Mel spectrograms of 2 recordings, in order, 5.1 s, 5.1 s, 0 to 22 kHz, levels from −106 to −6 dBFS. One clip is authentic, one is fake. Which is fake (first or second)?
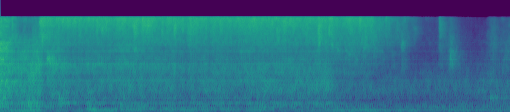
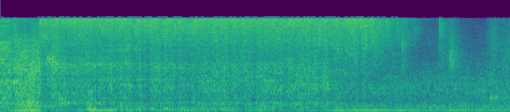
first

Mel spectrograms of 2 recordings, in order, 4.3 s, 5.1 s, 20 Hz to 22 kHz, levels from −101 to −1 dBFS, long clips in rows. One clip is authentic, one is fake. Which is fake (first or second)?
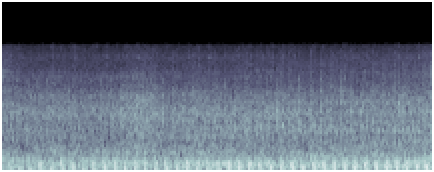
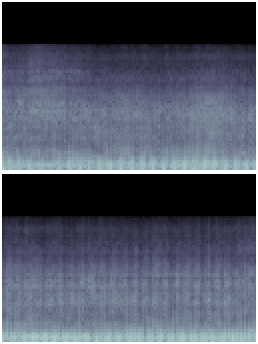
second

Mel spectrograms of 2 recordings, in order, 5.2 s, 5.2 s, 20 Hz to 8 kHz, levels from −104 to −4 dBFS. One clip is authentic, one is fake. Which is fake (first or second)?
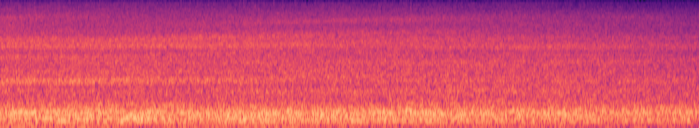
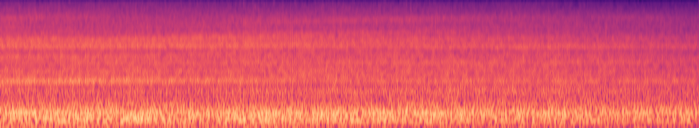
second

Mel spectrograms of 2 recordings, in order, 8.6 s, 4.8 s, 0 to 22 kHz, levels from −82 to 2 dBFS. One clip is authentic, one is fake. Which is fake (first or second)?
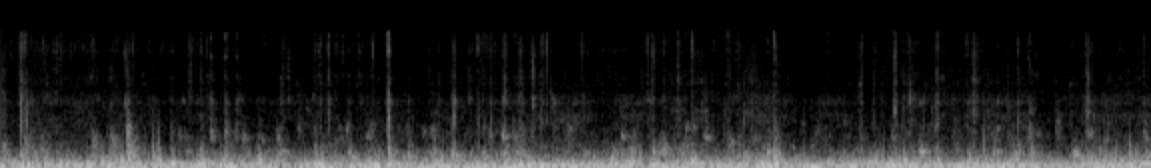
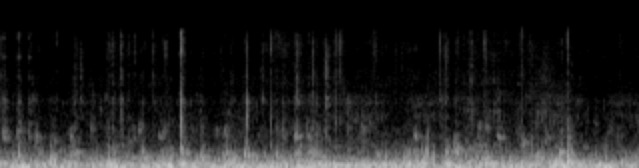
first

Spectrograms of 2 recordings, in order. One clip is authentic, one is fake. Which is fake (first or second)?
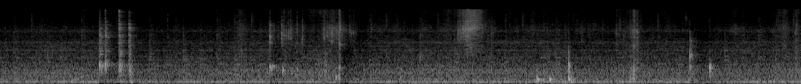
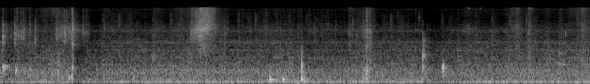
first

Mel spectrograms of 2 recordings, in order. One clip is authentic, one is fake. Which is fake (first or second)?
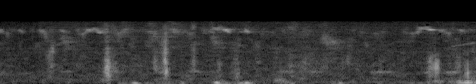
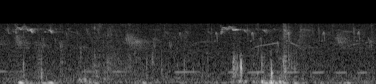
first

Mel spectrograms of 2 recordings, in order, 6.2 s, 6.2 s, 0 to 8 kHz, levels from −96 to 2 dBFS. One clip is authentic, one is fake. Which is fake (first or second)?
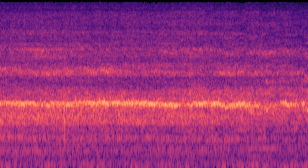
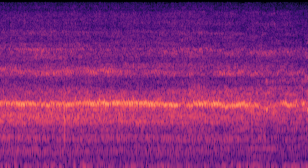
first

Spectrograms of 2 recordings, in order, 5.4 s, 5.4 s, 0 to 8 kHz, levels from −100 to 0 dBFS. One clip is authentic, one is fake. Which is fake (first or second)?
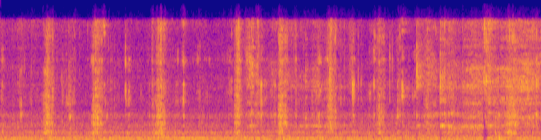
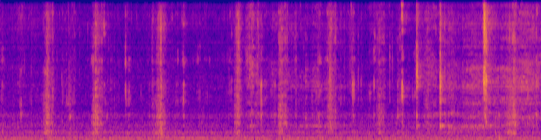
second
